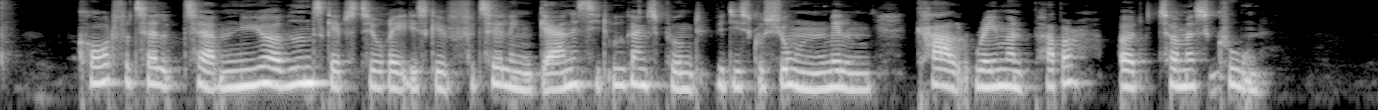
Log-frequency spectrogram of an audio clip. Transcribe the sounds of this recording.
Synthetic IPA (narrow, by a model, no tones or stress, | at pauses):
kʰɒːd̥fɒ̽t͡sʰel̰d̥̚t͡sʰæɐd̥enːyːɐːʋið̞ˠn̩sɡ̥ɛ̰ːb̥st͡sʰe̝o̝ʁɛ̰ːd̥isɡ̥əfɒ̽t͡sʰel̰e̝ŋɡ̥æɐnəsid̥uð̞ˠɡ̥ɑ̈ŋspʰɔ̽ŋ̰d̥ʋe̝d̥isɡ̥uɕo̝̰ːnn̩mel̰m̩ | kʰɑ̰̈ːlʁeɪmɔnpʰɑ̈b̥ɐ | ɒ̽t͡sʰɒ̽mæskʰṵːn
